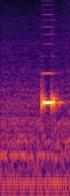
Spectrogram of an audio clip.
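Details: Low-level laser therapy unit starting treatment over the lumbar area for low back pain at a chiropractic clinic: single short clear electronic beep over quiet room noise.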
